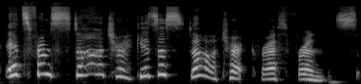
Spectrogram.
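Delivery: high-pitched, drawn-out mimicking of an eager crowd; mock high-pitched exclaiming; excited know-it-all chorus. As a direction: imitate everyone piping up, high and stretched. Imitating everyone excitedly spotting it.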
